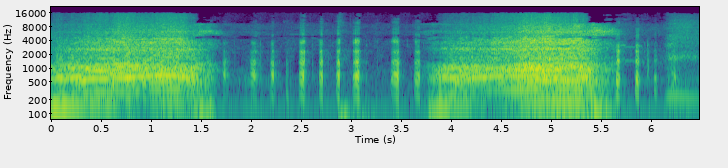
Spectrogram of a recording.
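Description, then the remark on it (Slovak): A man snores loudly in his sleep: two long, harsh, rattling snores separated by a short stretch of quieter, sputtering puffs of breath. “No a teraz späť od svojho chrápania teda k divnému a podivnému zvuku, ktorý sme tu mali.”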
